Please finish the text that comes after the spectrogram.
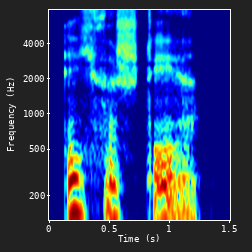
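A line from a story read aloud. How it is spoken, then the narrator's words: Murmuring. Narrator (German): murmelte Jamie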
